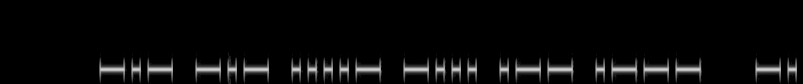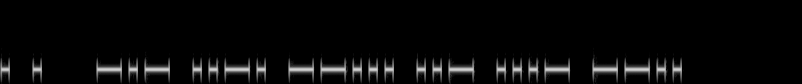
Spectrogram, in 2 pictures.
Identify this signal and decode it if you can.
Morse code, heard as a keyed tone, about 16 wpm, 700 Hz. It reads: KK4BWJ DE KF7UVZ
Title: USA Callsign DE Callsign - 6 Characters - 15wpm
